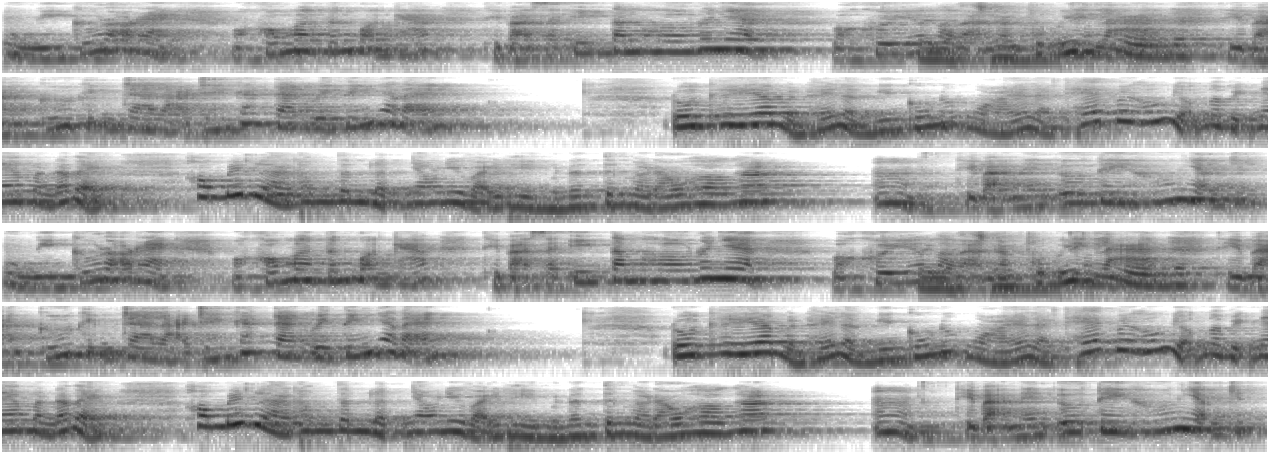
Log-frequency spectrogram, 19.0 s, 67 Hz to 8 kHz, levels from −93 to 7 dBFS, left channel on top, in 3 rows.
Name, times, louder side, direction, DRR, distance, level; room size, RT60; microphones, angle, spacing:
voice 1, 0.0-8.6 17.0-18.9, right 3 dB, 70° right, 4 dB, 1.3 m, -25 dB
voice 2, 4.6-6.0 9.2-16.6, right 1 dB, 15° right, 3 dB, 0.4 m, -23 dB
13.0 x 4.4 x 5.7 m, 1.0 s
head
